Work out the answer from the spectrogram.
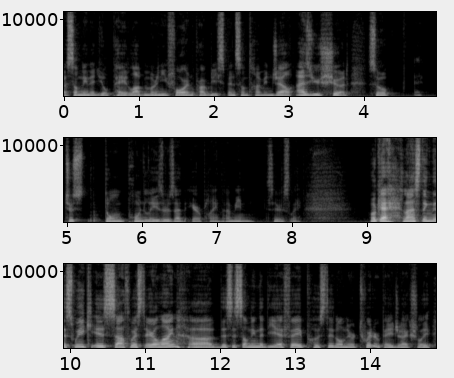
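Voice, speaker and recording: A man presents a weekly aviation news roundup in a loose, conversational way. He restarts his sentences and fills the gaps with "uh," and his pitch sits in an ordinary middle range. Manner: casual, conversational, with many fillers and restarts.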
